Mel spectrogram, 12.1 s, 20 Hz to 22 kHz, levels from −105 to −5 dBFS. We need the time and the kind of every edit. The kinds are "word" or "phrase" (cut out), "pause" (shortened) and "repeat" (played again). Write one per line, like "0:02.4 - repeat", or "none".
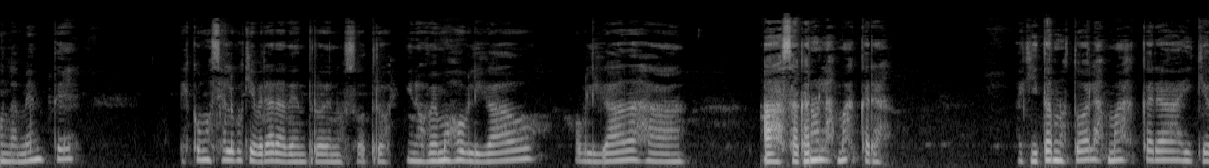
0:02.4 - word
0:03.9 - word
0:07.6 - word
